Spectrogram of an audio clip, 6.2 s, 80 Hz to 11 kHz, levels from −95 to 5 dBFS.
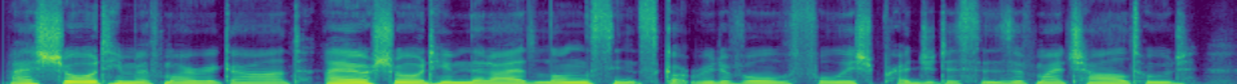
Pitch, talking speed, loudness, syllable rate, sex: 190 Hz, 235 wpm, -17 LUFS, 6.0 syllables/s, female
